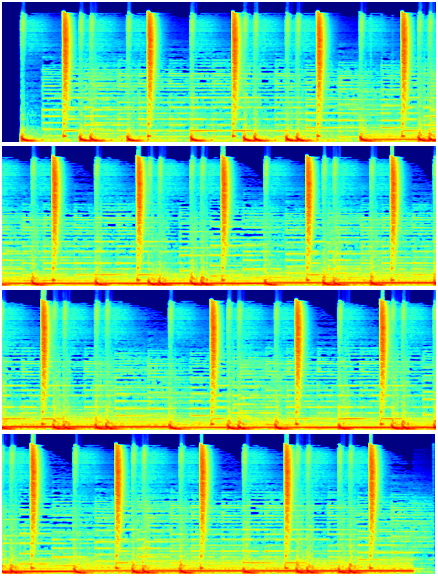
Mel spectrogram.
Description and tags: Rap beat loop in which I used different strings and piano samples.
